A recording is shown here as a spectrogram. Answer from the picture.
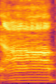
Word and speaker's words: ib: Now, the IB, you will hear it pronounced as the OB sometimes. So don't get caught into caught up in the semantics of that.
